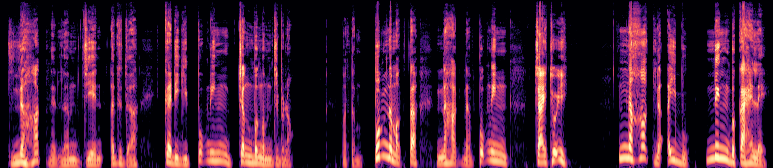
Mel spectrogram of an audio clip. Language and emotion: Manipuri, angry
